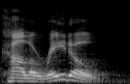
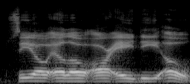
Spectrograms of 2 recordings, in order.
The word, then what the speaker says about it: Colorado: It is pronounced Colorado, Texas. C O L O R A D O, Colorado.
